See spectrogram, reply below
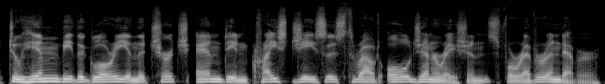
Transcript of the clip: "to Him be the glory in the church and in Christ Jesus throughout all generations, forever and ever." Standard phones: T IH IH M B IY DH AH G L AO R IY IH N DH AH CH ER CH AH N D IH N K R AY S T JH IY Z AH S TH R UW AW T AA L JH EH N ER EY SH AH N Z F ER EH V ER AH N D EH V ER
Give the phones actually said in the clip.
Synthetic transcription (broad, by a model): T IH IH M B IY DH AH G L AO R IY IH N DH AH CH ER CH AH N D IH N K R AY S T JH IY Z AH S TH R UW AW T AA L JH EH N ER EY SH AH N Z F ER EH V ER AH N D EH V ER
